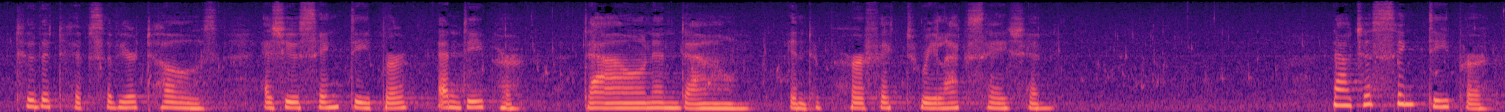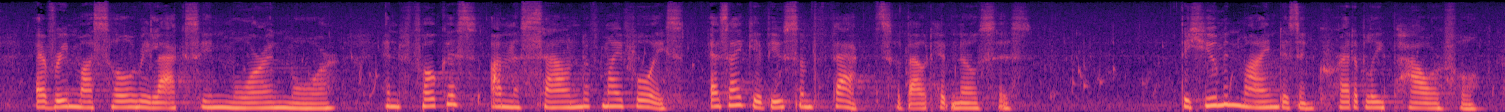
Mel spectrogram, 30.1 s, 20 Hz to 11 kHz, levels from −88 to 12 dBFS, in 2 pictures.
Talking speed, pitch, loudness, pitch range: 100 wpm, 160 Hz, -16 LUFS, 150-180 Hz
